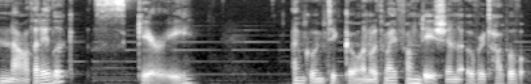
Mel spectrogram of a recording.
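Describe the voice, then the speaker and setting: A soft-spoken man with a soothing tone at a moderate pace. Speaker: drag performer. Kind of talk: makeup tutorial voice-over. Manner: soft-spoken, soothing.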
